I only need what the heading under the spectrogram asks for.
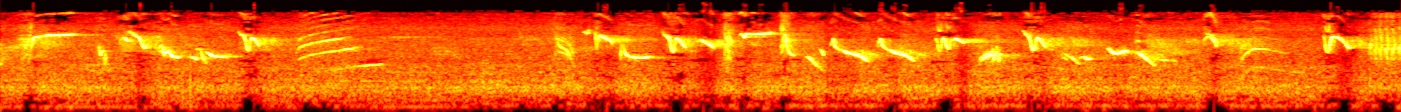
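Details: Yellow-fronted canary, a busy singer kept as a tutor for other songbirds, delivers dense high chirps, swooping whistles and quick trills in two bursts separated by a short pause.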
